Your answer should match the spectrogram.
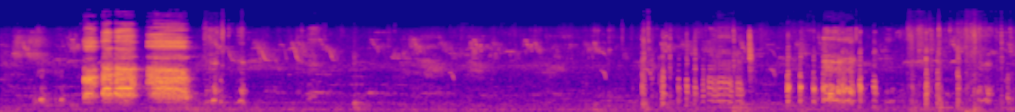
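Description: Bantam rooster crowing once, a short two-part crow about a second in, the loudest sound here. Bantam hens cluck softly around it, with a louder cluck a little before the end.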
